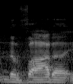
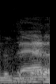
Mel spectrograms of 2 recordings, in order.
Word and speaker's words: Nevada: It's not Nevada, it's Nevada, Nevada.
